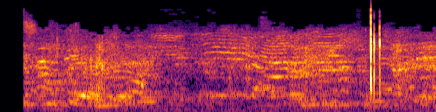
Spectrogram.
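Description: Several people talking at once in a small crowd, with one sharp click near the end.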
